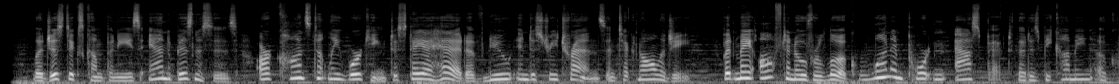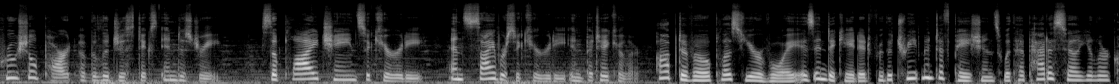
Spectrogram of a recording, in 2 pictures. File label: Narration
